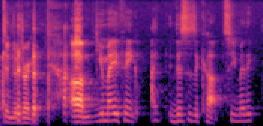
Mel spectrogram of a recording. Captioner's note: laugh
